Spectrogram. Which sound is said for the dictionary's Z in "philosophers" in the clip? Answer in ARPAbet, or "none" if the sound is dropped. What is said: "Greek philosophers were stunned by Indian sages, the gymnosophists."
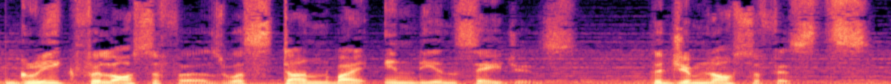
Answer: Z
